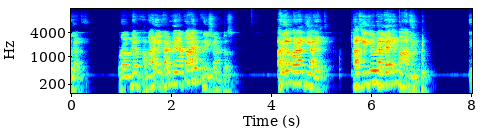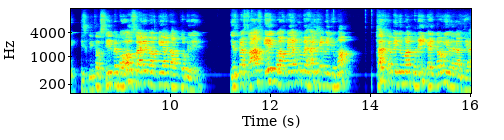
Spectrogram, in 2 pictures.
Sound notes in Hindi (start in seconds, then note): 6.7 गला साफ़ करने की आवाज़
